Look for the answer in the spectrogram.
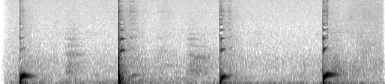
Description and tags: A few pops on the top of a small glass bottle.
